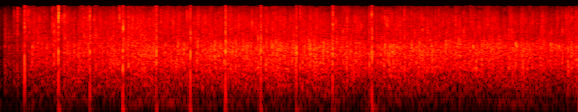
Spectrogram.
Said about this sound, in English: I feel like everyone in this room just clapped.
